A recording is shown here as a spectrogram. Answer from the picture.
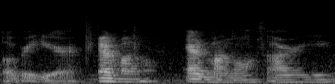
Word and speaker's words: Hermano: And comment down other videos you'd want to see me do with me, Hermano, over here. Hermano, sorry. You don't pronounce the H.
